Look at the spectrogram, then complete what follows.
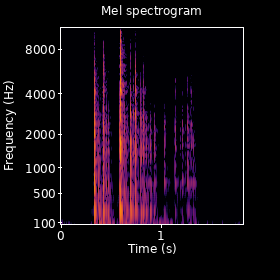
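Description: Four dice clatter and tumble across a hard tabletop for about a second, rolled for damage in a game, a quick burst of sharp clicks that taper off, with no voices.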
